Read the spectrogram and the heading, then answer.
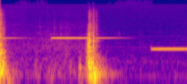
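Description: Three people getting into a car at the start of a three-hour road trip from Denver toward Colorado's lowest point in Yuma County: a rustle of movement and a solid door thunk, followed by a steady electronic chime tone starting up inside the vehicle. No one speaks.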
